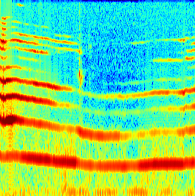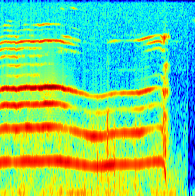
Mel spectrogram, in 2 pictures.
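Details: A female domestic cat howls, a long, steady howl whose vowel shifts as she opens and closes her mouth; howling marks discomfort and worry, often in territorial situations.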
